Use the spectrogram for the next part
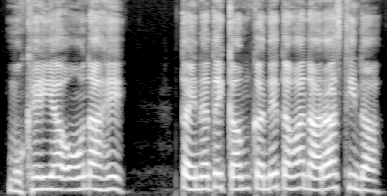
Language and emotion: Sindhi, fearful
